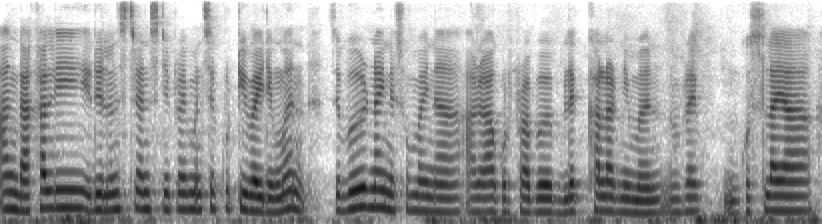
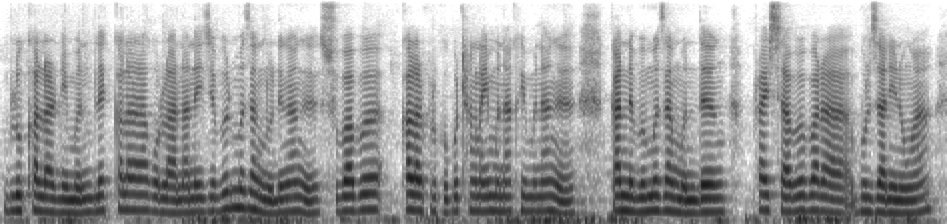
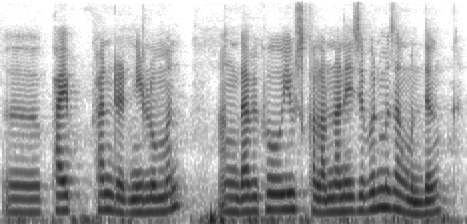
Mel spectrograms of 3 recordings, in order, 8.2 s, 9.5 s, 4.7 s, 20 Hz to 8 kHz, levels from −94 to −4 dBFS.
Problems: none marked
